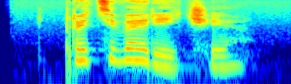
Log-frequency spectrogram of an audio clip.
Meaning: contradiction (act of contradicting)
- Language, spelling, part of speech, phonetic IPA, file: Russian, противоречие, noun, [prətʲɪvɐˈrʲet͡ɕɪje], Ru-противоречие.ogg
